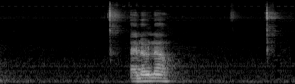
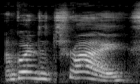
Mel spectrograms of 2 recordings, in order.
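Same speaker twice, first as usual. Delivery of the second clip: real emotion breaking through, voice jumping higher; fighting back tears as you apologize; tearful, apologetic, voice catching; choking up; 7 semitones higher, 3 dB louder, slower than usual. Real, not acted. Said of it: "I'm getting emotional".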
